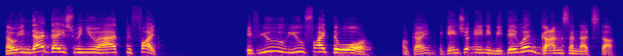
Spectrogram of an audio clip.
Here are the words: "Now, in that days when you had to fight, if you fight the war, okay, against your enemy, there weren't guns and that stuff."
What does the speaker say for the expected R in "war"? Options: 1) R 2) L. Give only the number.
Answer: 1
